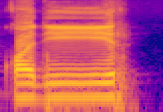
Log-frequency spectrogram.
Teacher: Yang di mana mad arid disukun yang asalnya adalah mad tabi'i. Yaitu maka dirnya kita boleh memanjangkan 2 harakat, boleh pula 4 harakat, boleh pula 6 harakat. Maka boleh kita baca misalnya qadir 2 harakat, qadir 4 harakat, atau yang 6 harakat pun. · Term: mad arid lis sukun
